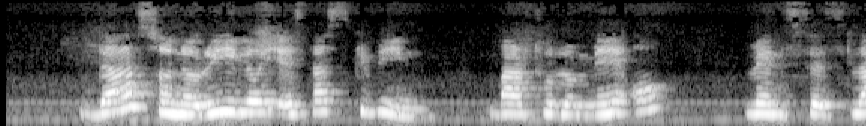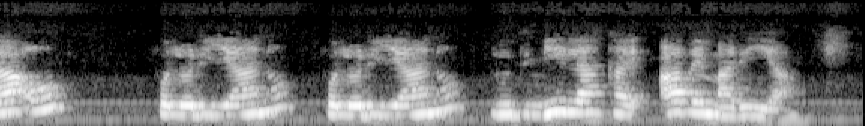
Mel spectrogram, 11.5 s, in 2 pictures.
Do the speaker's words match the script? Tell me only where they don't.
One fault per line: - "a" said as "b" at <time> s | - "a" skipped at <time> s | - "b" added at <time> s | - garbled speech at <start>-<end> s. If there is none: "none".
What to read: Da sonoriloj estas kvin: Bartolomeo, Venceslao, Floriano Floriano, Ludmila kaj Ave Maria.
none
